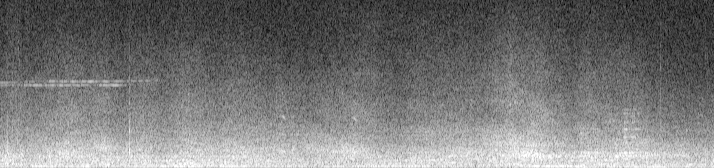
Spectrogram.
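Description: A car engine running with road noise. Its low hum shifts up and down in pitch, and the noise swells a little about ten seconds in.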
